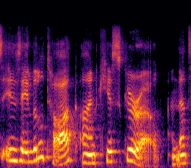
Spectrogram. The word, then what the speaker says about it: chiaroscuro: hi everyone this is a little talk on kiss guro and that's how you pronounce it kia skuro so we are using kisguro the use of light and dark to establish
